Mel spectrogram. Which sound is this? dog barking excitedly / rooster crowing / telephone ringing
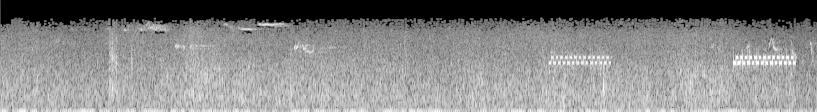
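telephone ringing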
